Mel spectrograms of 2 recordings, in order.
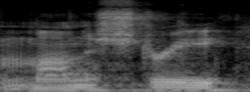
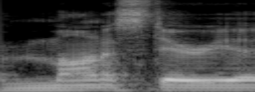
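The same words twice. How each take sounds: First: The word sounds British, with a reduced middle. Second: The word sounds American, with a fuller middle. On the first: The speaker calls it wrong. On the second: The speaker calls it right.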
